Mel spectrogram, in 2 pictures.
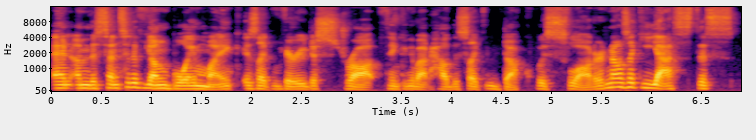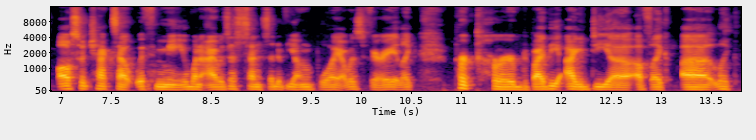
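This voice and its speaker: A man's voice: lowish voice, normal speed, a little mellow. A man from the United States co-hosting a casual book podcast, telling stories in a hyperbolic, opinionated, sweary way with lots of filler words. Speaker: podcast co-host.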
